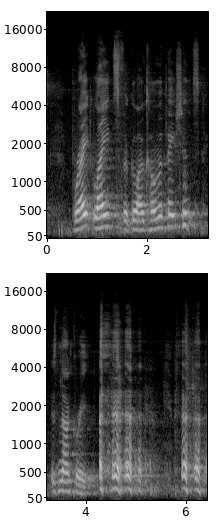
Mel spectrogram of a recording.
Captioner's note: chuckles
